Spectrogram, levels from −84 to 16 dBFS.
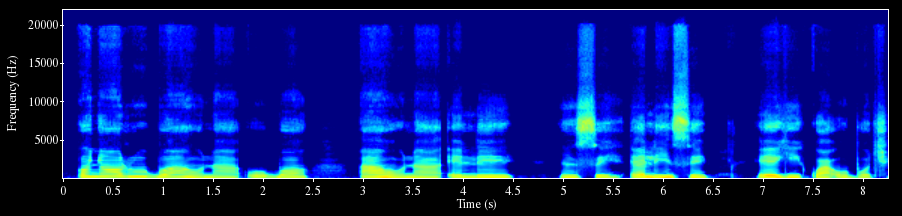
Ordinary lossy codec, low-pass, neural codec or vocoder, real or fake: none; none; autoencoder, 48 kHz, 128 numbers a frame, DAC-VAE, trained on Japanese speech; fake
